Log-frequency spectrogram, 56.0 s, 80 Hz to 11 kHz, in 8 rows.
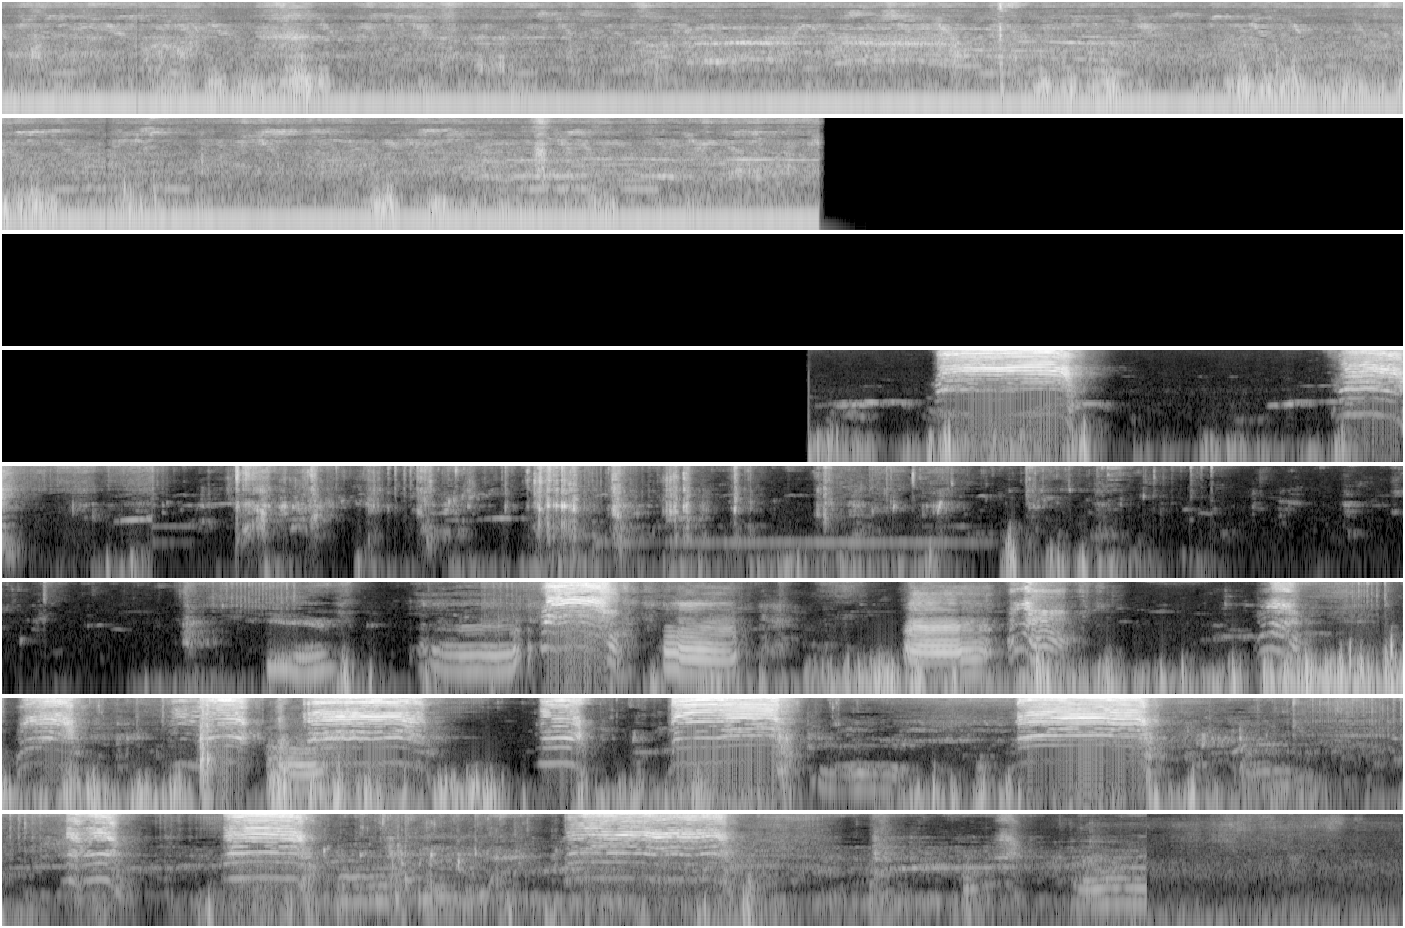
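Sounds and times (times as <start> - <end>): animal squealing: 25.7 - 26.4, 37.2 - 38.8, 41.3 - 48.6, 49.2 - 51.0, 51.7 - 54.8
rustling: 54.8 - 56.0.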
